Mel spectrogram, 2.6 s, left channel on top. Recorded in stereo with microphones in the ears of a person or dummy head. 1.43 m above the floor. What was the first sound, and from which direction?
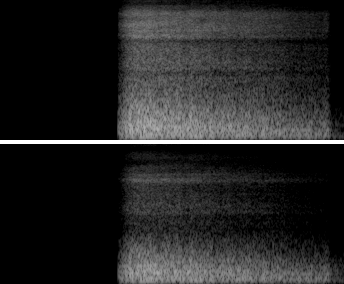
Breathing, 55° left (ahead or behind).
